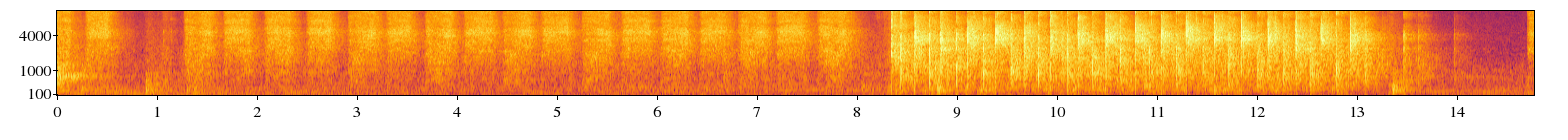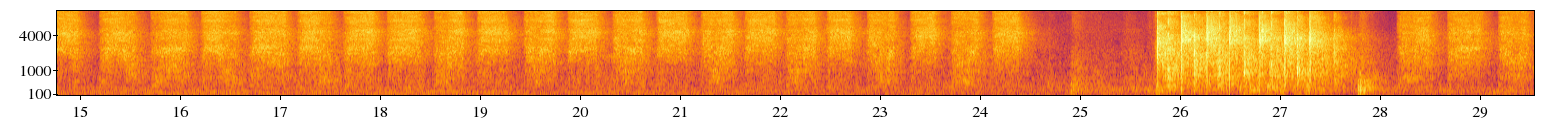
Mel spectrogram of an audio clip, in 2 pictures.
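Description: An aerosol can of Krylon grey primer: the can is shaken, its mixing ball rattling in a steady rhythm, and this is broken by two steady hisses of spraying. The first hiss comes about eight seconds in and lasts about five seconds; the second, shorter one comes near the end.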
